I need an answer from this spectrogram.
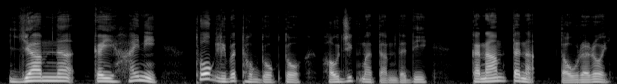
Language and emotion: Manipuri, neutral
